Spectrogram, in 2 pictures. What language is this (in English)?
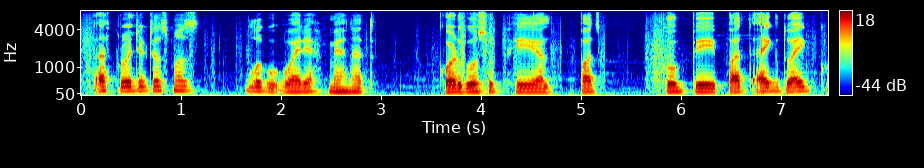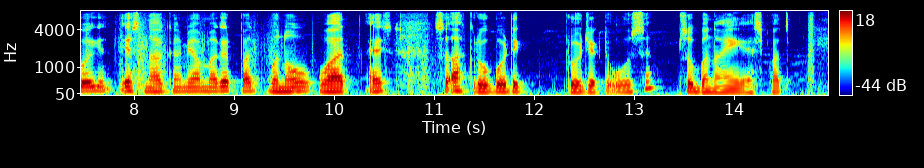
Kashmiri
